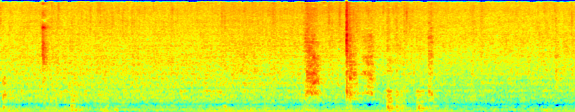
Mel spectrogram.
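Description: Half-cooked beef sizzling as it browns in a pan with no water added. A few sharp knocks and scrapes of a utensil in the pan sound over it, the loudest about three and a half seconds in.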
